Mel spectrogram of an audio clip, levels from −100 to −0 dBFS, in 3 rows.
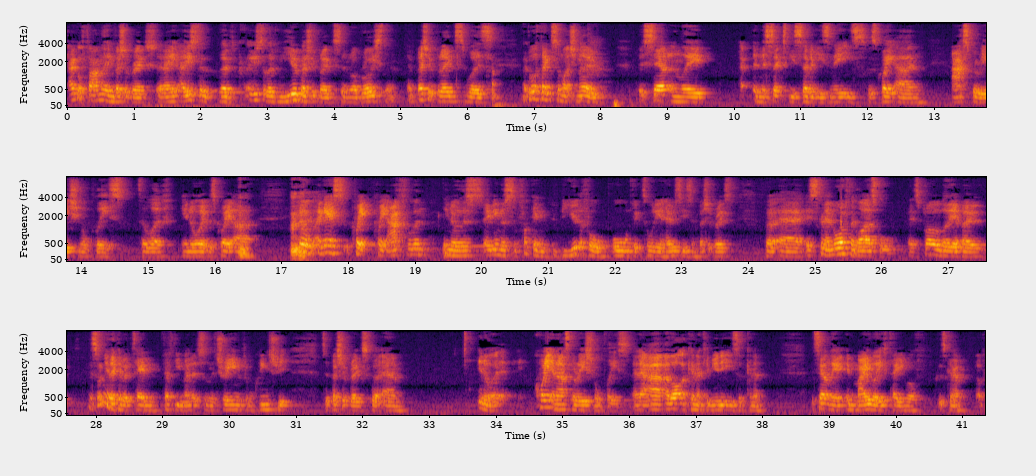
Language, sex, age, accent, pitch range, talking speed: English, male, 20-39, British, 115-130 Hz, 185 wpm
